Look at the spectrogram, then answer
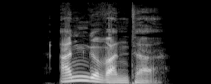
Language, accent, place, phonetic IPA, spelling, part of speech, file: German, Germany, Berlin, [ˈanɡəˌvantɐ], angewandter, adjective, De-angewandter.ogg
- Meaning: inflection of angewandt: 1. strong/mixed nominative masculine singular 2. strong genitive/dative feminine singular 3. strong genitive plural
